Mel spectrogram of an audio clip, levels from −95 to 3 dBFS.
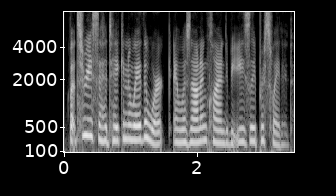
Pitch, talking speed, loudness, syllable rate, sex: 240 Hz, 260 wpm, -16 LUFS, 7.8 syllables/s, female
